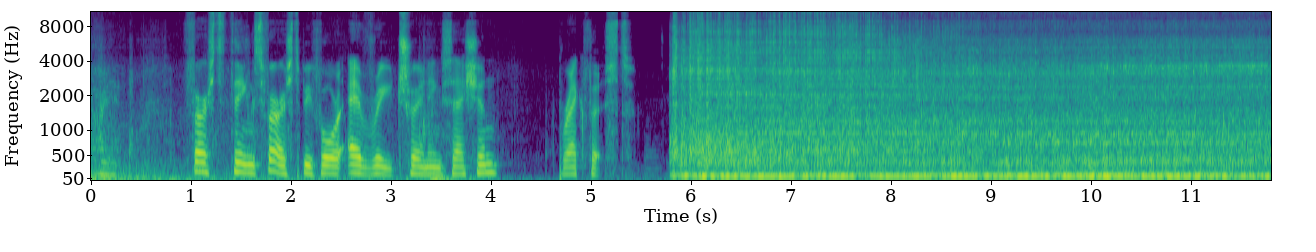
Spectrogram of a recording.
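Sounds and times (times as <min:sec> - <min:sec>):
speech: 0:01.0 - 0:05.5
kitchen blender running at full speed: 0:05.8 - 0:11.7.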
